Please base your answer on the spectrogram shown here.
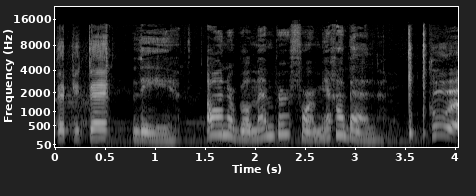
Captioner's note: speaking French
